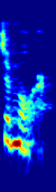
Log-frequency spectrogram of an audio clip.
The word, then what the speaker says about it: Amur: name of the company it's pronounced to more right so uh i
